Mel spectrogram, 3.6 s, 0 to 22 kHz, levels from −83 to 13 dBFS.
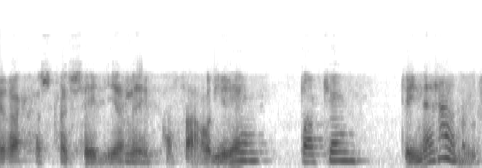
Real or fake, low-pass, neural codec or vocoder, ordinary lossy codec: fake; 9.9 kHz; codec, 24 kHz, 6 kbps, HILCodec; AAC, 48 kbps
